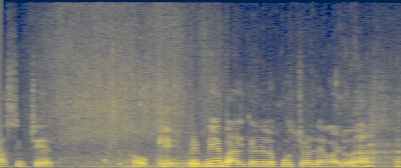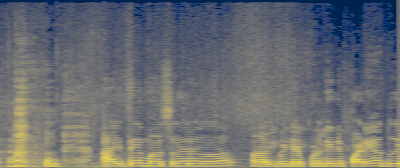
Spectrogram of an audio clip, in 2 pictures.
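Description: Speech: a person talking in short phrases. There is a soft hiss in the first couple of seconds.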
